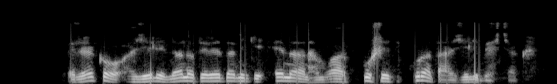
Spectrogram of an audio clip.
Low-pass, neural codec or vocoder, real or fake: 7.2 kHz; none; real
